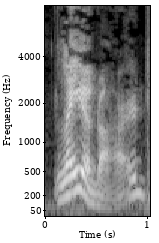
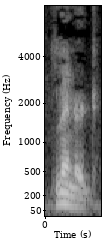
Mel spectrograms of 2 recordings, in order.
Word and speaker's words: Leonard: Leonard and Paul were two friends. "Pronounce it Leonard, child," cried the parson.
